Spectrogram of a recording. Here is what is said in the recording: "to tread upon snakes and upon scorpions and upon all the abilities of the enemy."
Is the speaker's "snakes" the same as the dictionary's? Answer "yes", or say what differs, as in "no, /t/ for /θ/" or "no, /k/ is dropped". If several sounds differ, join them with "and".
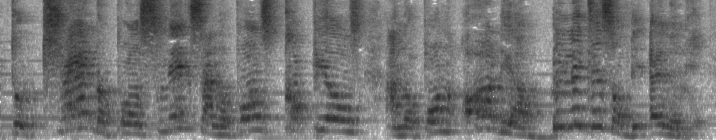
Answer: no, /l/ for /n/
